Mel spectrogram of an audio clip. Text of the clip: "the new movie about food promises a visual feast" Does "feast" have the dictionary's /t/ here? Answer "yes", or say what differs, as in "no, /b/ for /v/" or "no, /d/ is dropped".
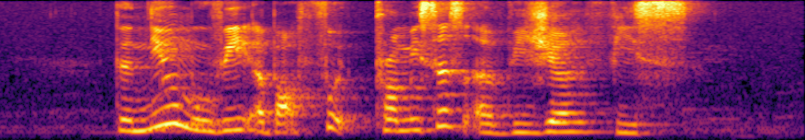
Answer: no, /t/ is dropped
